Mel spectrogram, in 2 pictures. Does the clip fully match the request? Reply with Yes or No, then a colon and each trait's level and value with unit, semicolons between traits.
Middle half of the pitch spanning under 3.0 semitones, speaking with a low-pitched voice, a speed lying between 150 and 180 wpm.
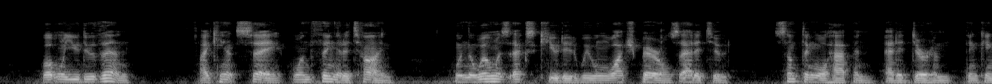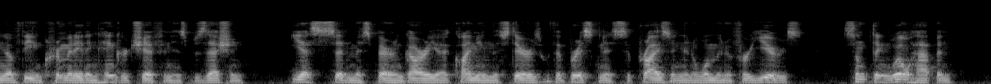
Yes: narrow, 2.4 semitones; very low, 95 Hz; average, 170 wpm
